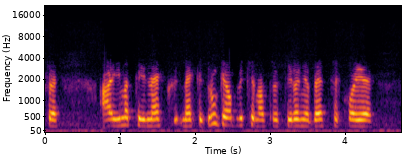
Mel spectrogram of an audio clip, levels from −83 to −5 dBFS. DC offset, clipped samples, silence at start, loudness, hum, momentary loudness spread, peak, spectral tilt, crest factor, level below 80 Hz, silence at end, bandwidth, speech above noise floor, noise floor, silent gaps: under 0.1%; under 0.1%; 0.05 s; -20 LUFS; none; 7 LU; -6 dBFS; -6 dB/octave; 14 dB; -54 dBFS; 0.4 s; 3.9 kHz; 29 dB; -49 dBFS; none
